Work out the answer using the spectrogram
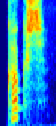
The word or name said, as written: koks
